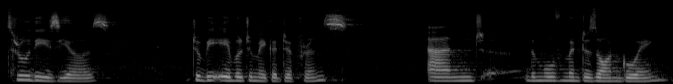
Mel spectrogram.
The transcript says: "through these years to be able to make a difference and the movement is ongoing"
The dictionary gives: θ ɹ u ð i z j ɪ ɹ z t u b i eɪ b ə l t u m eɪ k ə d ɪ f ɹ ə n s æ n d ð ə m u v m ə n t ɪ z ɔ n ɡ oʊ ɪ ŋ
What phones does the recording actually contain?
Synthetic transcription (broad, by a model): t ɹ u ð i z j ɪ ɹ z t u b i eɪ b ə l t u m eɪ k ə d ɪ f ɹ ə n s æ n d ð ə m u v m ə n t ɪ z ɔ n ɡ oʊ ɪ ŋ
